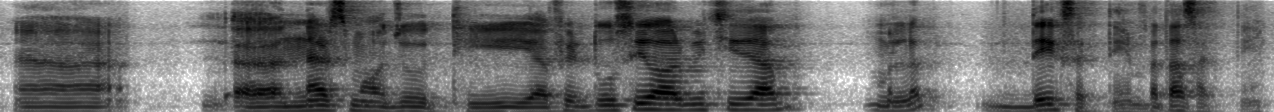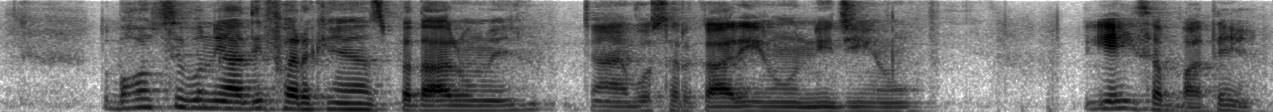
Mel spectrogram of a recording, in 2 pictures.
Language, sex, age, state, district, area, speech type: Urdu, male, 30-45, Delhi, South Delhi, rural, spontaneous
